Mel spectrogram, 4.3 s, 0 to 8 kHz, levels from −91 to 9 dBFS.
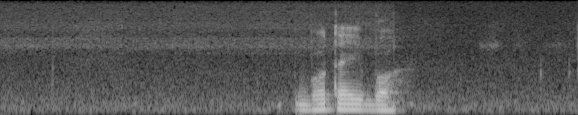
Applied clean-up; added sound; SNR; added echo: none; none; none; none.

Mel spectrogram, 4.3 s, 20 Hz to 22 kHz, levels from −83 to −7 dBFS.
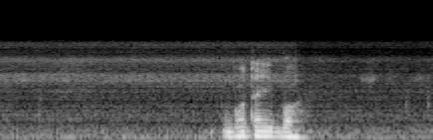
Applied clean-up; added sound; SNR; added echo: none; none; none; reverberation time 0.3 s.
